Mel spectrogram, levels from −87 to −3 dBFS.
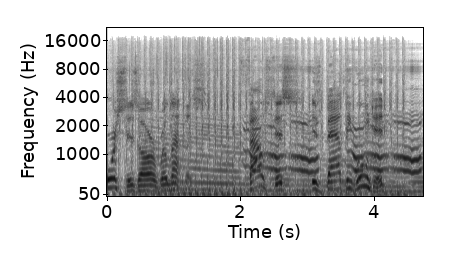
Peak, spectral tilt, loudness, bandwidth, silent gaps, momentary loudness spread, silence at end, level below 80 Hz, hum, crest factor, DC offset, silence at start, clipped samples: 0 dBFS; -4.5 dB/octave; -16 LUFS; 18 kHz; none; 7 LU; 0 s; -30 dBFS; none; 16 dB; under 0.1%; 0 s; under 0.1%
